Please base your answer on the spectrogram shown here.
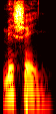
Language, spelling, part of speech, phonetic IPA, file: Russian, мишень, noun, [mʲɪˈʂɛnʲ], Ru-мишень.ogg
- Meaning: target (butt or mark to shoot at)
